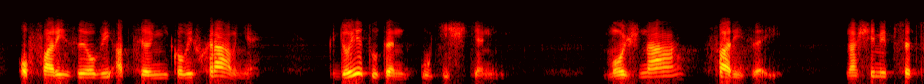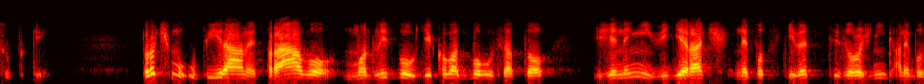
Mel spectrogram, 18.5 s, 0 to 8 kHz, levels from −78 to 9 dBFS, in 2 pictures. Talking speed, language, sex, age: 95 wpm, Czech, male, 50-69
